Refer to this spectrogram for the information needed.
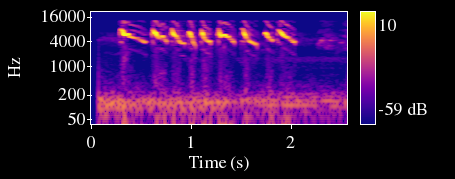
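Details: Oriental white-eye of the dakun type in full song: a rapid run of about eight thin, very high chirps, each sliding downward, packed into under two seconds.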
